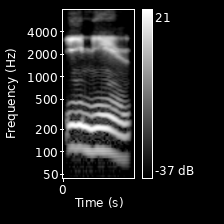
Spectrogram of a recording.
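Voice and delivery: emu drawn out slowly in a put-on Australian accent; slow, hammed-up Australian emu; mock Australian accent. Shown as a demonstration. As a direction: stretch out emu like a proud Aussie. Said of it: "completely authentic Australian accent".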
